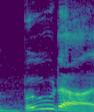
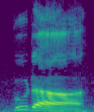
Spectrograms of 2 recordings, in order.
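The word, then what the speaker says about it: Bodø: before we get to Buda, is how they say it, I think. Buda, but it's spelled Bodo.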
